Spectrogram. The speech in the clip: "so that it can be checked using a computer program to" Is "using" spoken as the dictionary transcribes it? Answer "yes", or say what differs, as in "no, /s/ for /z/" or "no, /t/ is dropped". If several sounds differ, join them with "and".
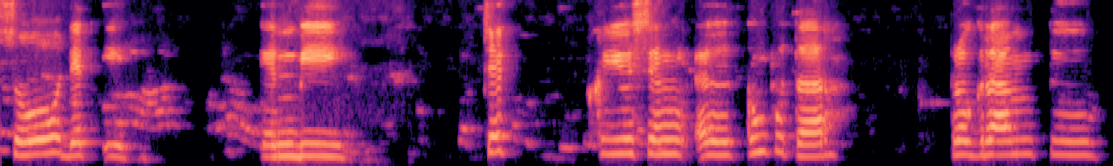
no, /s/ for /z/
